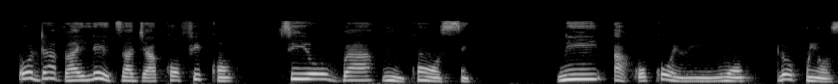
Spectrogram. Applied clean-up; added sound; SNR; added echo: neural mask model DeepFilterNet 3.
